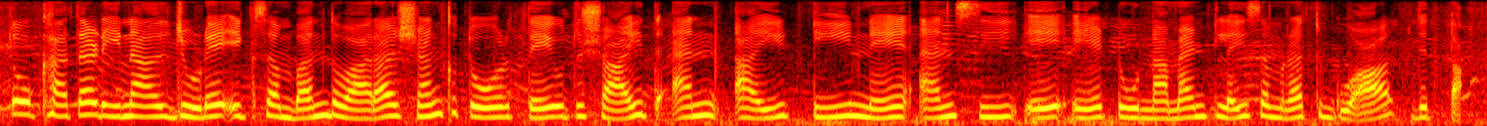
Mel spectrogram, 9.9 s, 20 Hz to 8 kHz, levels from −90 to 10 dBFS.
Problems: continuous background conversations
